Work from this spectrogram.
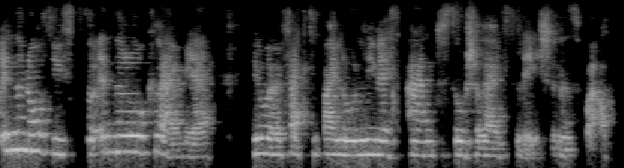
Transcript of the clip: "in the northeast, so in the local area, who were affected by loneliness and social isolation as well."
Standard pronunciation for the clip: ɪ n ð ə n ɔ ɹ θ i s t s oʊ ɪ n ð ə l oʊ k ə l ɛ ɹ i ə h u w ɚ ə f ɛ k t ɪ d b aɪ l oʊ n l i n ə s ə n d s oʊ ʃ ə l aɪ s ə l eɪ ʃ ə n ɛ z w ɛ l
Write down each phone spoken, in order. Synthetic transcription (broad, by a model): ɪ n ð ə n ɔ ɹ θ i s t s oʊ ɪ n ð ə l oʊ k ə l ɛ ɹ i ə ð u w ɚ ə f ɛ k t ɪ d b aɪ l oʊ n l i n ə s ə n s oʊ ʃ ə l aɪ s ə l eɪ ʃ ə n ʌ z w ɛ l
